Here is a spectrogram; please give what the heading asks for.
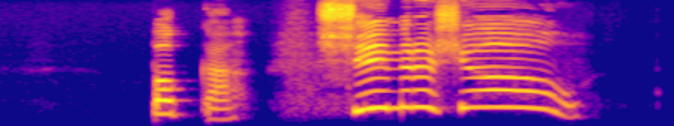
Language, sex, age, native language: Icelandic, female, 10, Icelandic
